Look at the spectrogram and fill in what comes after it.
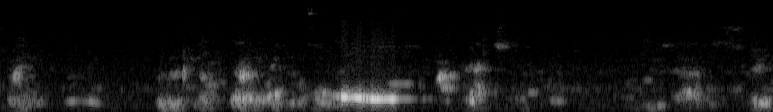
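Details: Daisy's five-week-old Cavalier King Charles Spaniel puppies in their indoor pen make low grunts and short whimpers, then one longer, steady whine in the middle, followed by scattered soft squeaks in a small room.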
